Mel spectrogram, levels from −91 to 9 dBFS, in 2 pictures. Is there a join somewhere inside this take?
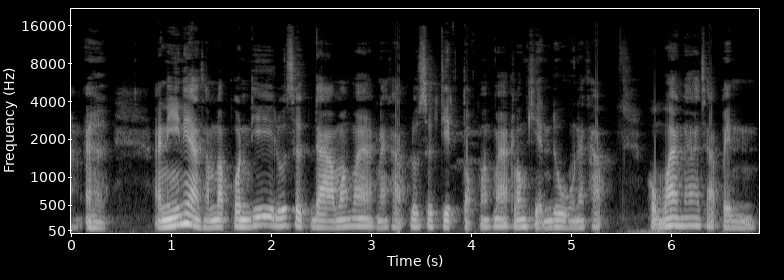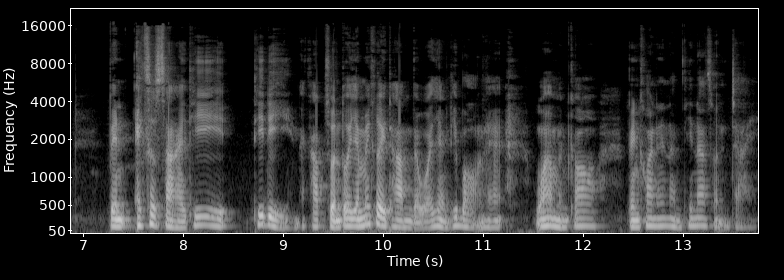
no; 0 cuts

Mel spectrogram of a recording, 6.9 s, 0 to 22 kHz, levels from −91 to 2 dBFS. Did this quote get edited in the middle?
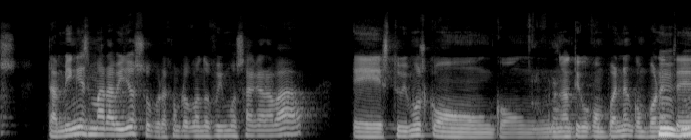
no; 0 cuts

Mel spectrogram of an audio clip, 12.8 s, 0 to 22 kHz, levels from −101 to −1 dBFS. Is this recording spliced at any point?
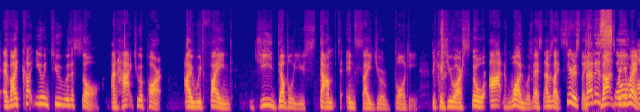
no; 0 cuts

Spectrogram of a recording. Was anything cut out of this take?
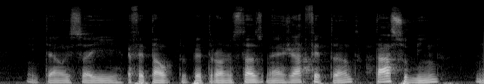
yes; 5 cuts; at 1.3 s, 1.7 s, 2.6 s, 3.0 s, 3.7 s

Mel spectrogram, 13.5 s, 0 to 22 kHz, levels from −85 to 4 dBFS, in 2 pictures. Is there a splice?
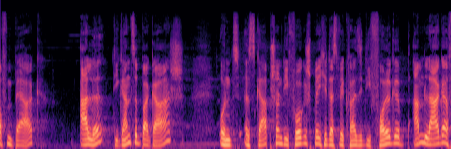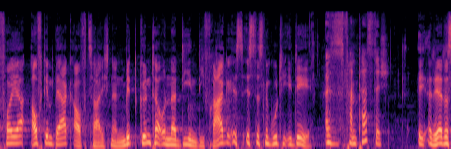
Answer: no; 0 cuts

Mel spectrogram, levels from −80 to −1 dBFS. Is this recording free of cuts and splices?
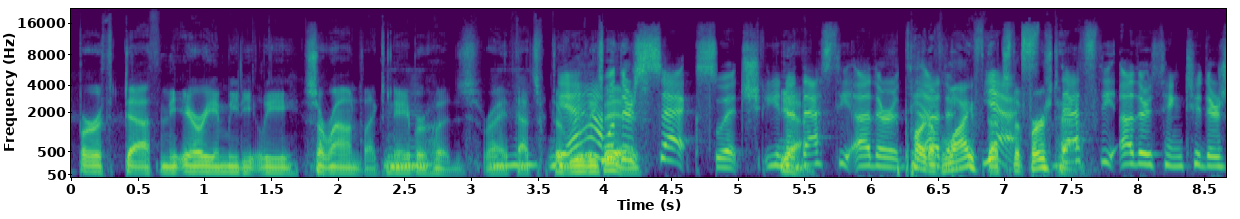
no; 6 cuts; at 2.3 s, 3.5 s, 4.0 s, 4.8 s, 6.3 s, 7.1 s

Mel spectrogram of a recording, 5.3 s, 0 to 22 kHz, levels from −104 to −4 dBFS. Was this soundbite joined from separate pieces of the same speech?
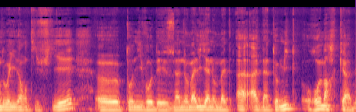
yes; 2 cuts; at 1.9 s, 2.6 s

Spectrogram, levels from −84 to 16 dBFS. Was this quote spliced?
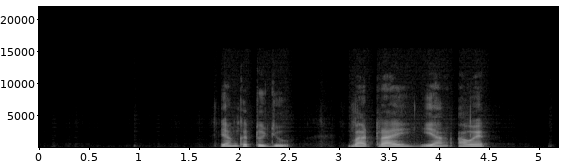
no; 0 cuts

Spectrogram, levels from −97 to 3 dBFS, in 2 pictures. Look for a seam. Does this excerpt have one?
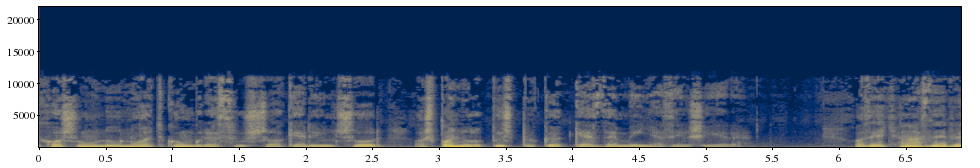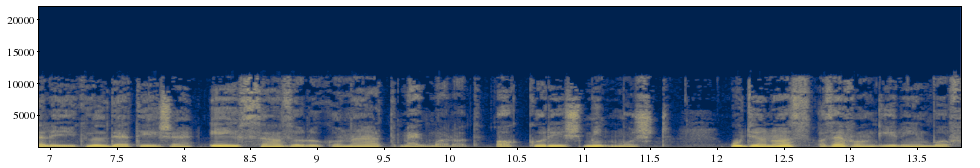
yes; 1 cut; at 10.3 s

